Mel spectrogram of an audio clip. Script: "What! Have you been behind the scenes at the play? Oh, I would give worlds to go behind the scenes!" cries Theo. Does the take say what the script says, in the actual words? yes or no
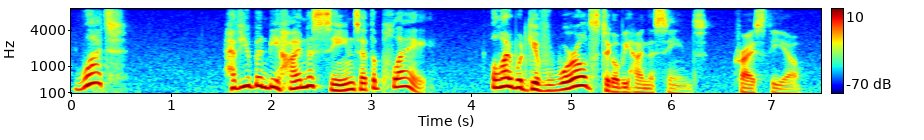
yes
